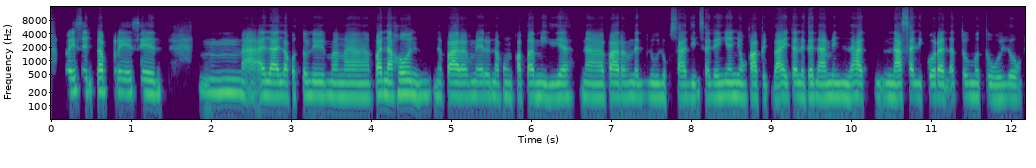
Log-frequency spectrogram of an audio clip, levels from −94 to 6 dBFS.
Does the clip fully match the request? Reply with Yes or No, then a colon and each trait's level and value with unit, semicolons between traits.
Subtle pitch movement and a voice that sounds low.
No: narrow, 1.3 semitones; medium, 160 Hz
